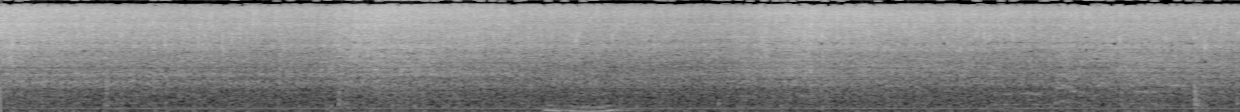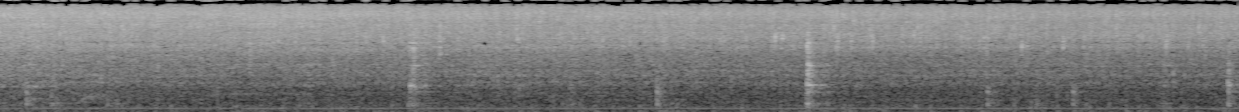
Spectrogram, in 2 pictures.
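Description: Masala-coated pearl spot and other small fish shallow-frying in hot oil, sizzling steadily. The sizzle swells each time another fish is laid in, three times in the first eight seconds, then eases a little, with a few sharp pops of spitting oil in the second half.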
